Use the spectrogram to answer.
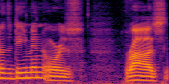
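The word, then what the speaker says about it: Ra's: we pronounce something so in my mind it's always been al ghul i realize it's raz and occasionally i'll i'll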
